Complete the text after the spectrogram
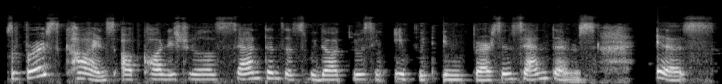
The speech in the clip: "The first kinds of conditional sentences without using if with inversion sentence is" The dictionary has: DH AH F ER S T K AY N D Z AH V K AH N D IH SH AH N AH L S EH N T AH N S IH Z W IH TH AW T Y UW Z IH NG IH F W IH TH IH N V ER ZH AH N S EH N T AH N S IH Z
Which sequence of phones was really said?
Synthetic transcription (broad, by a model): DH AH F ER S T K AY N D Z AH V K AH N D IH SH AH N AH L S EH N T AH N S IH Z W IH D AW T Y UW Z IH NG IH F W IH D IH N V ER S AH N S EH N T AH N S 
